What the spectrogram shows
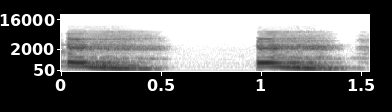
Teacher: أقصى الحلق يا أحباب يخرج منه الهمزة والهاء، يعني ضع يدك هنا وقل إيه، تجد المنطقة تهتز، هذا هو مخرج حرف الهاء.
